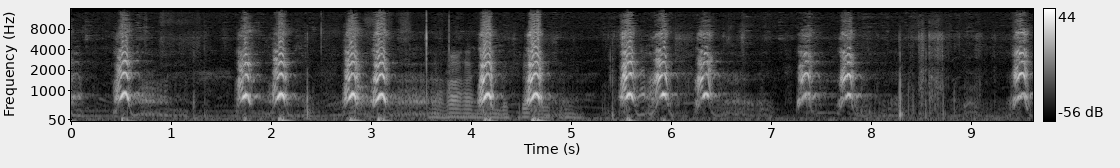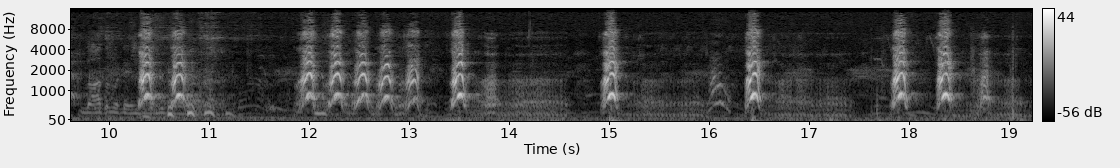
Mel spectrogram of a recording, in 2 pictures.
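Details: Angry dog barking: loud, sharp barks in irregular bursts, often doubled or in quick runs of three to four, with short pauses and a brief rough, drawn-out vocal sound between volleys.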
